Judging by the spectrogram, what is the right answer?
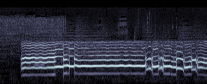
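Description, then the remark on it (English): A person does a Tarzan yell: a loud, sustained vocal cry that holds one high note, then breaks into rapid warbling yodel-like pitch jumps before ending. No other voices. “But would you mind doing the Tarzan yell?”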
